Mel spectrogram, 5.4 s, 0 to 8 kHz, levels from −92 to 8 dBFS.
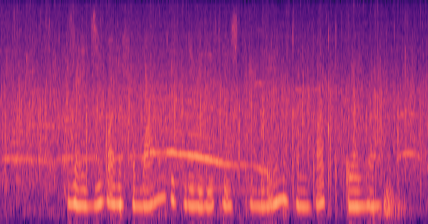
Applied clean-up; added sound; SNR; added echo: none; Applause; 2 dB; none.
